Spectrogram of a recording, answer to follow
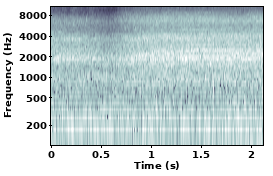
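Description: Steady rushing background noise with no distinct events, growing slightly louder about halfway through.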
